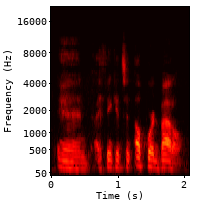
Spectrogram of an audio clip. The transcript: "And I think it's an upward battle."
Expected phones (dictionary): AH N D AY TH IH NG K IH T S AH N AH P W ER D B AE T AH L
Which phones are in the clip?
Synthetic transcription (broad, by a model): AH N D AY TH IH NG K IH T S N AH P W ER D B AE T L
